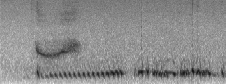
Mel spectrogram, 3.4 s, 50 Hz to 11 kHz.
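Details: Black grouse males displaying at a lek before dawn in darkness, having arrived at 2 a.m., recorded from a hunting hide: a bubbling, rapidly pulsed low rolling coo in long phrases, with a higher rising-falling hiss-like note near the start.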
